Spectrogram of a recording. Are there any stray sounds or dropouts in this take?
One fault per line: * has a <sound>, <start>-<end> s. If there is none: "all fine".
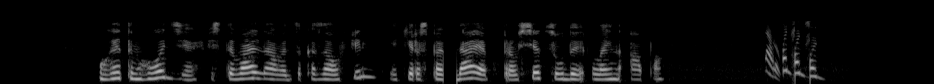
* has a dropout, 4.4-4.6 s
* has a chirp, 7.7-8.3 s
